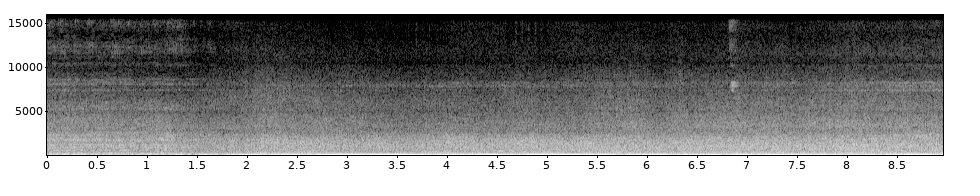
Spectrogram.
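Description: Sydney Trains Waratah electric train approaching along the line: a steady low rumble that grows louder about two seconds in.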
